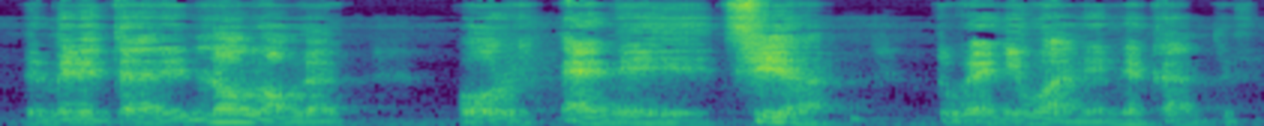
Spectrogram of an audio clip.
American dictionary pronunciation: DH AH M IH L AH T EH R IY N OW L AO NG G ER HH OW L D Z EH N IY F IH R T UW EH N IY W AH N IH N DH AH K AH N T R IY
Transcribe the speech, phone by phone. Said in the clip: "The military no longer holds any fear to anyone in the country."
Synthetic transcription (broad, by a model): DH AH M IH L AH T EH R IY N OW L AO NG G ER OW D EH N IY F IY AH T UW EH N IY W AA N IH N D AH K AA N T R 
